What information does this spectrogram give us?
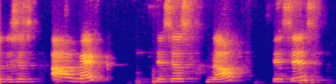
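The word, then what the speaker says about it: neuf: So this is avec, this is nuff, this is seal. So whenever a word ends with C, F, or L, it is pronounced completely.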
